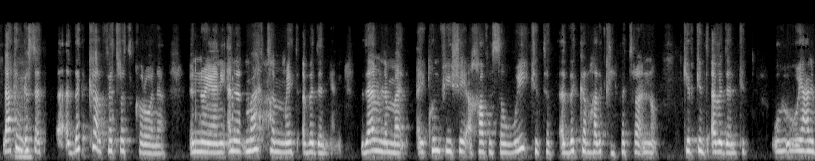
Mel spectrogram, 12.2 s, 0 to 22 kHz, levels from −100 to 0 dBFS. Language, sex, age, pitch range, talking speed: Arabic, female, 20-39, 225-255 Hz, 140 wpm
